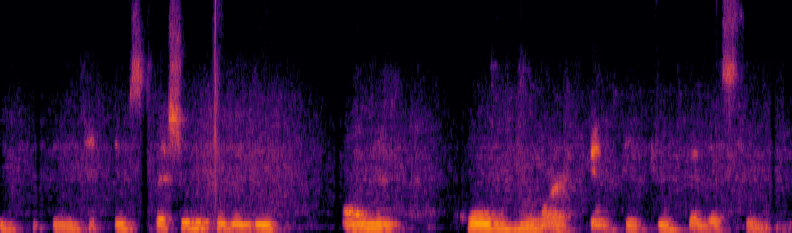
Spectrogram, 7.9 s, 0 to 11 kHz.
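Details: 9-year-old boy with cluttering.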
